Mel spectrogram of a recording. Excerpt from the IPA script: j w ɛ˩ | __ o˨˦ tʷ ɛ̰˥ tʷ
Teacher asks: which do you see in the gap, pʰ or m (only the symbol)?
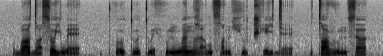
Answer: pʰ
